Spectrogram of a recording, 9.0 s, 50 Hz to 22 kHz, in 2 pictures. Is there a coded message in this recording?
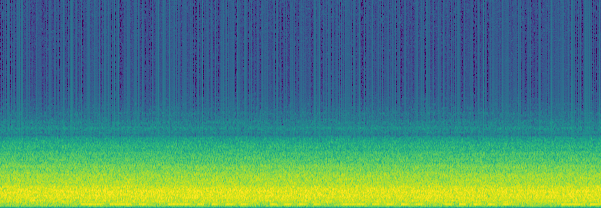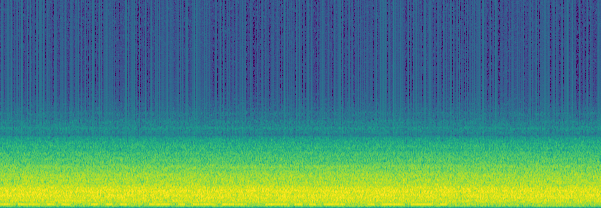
Yes: Morse code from 0.5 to 7.9 s, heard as a keyed tone, machine-sent, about 22 wpm, 500 Hz, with heavy radio static. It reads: G6H65 8SYXP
